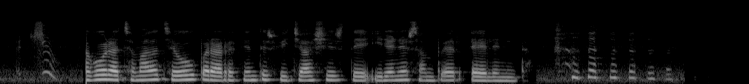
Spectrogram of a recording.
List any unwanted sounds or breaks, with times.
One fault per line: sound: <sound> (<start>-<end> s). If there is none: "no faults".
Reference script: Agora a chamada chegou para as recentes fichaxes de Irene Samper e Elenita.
sound: sneeze (0.1-0.6 s)
sound: laugh (5.5-6.8 s)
